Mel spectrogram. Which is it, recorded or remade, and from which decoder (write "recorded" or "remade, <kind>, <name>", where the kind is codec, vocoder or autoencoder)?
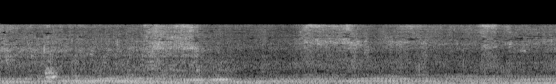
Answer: recorded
